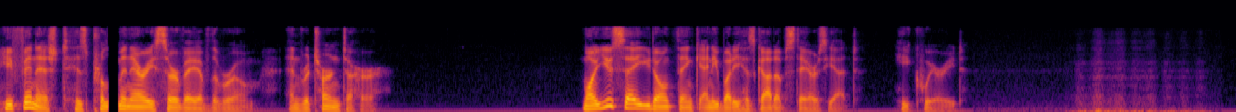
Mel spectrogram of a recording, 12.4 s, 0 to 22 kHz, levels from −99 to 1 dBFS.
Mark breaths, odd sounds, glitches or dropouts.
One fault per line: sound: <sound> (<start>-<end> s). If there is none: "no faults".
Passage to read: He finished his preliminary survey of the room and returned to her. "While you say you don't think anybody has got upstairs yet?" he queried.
sound: dropout (1.1-1.2 s)
sound: breath (10.6-12.2 s)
